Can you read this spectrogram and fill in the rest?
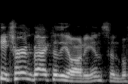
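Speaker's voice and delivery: plain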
